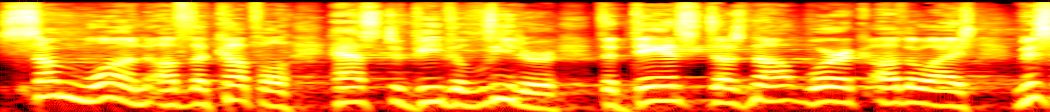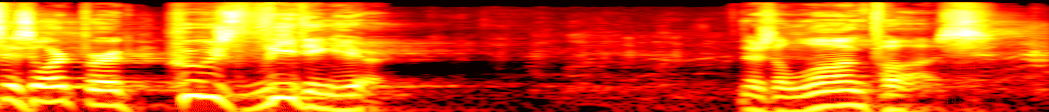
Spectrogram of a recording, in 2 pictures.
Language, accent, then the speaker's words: English; Rockford, Illinois, United States; I grew up in Rockford, Illinois, in a Swedish family, in a Baptist church, in a Midwestern town.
